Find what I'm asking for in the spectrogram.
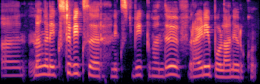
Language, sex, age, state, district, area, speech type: Tamil, female, 18-30, Tamil Nadu, Nagapattinam, rural, spontaneous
